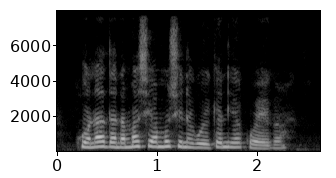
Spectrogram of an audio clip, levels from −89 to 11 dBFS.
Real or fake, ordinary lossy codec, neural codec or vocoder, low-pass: fake; none; codec, 16 kHz, 8 kbps, FreqCodec, smaller model; none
